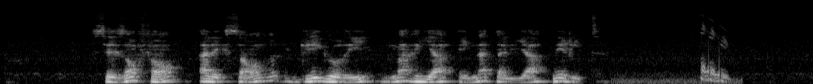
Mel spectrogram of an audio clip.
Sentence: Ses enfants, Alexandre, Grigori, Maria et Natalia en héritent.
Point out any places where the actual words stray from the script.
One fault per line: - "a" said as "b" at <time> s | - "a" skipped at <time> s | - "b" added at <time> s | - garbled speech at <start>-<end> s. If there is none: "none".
- "en" skipped at 5.5 s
